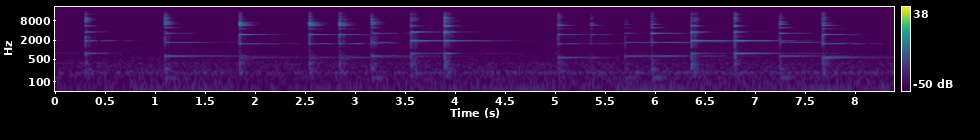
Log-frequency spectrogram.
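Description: A pencil tapping a row of glasses filled to different water levels, each strike a short ringing clink at its own pitch, so the glasses play a quick tune of about eighteen notes with a pause of about a second midway.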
